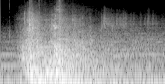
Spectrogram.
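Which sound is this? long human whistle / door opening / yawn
door opening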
